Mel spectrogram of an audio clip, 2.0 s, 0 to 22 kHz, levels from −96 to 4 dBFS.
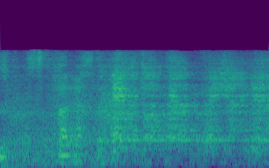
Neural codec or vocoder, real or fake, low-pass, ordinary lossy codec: codec, 16 kHz in and 24 kHz out, 0.6 kbps, FocalCodec, streaming, 2048 codes; fake; 7.2 kHz; AAC, 32 kbps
